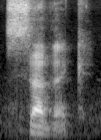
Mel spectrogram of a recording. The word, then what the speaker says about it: Southwark: It's pronounced Southwark. So it's not South, South, and then not work.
